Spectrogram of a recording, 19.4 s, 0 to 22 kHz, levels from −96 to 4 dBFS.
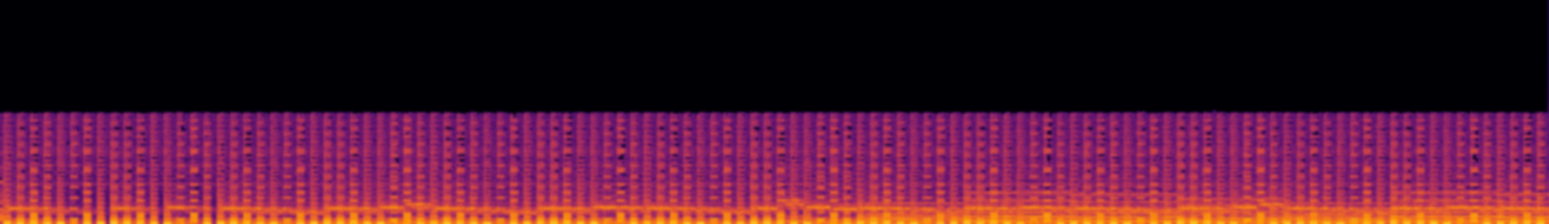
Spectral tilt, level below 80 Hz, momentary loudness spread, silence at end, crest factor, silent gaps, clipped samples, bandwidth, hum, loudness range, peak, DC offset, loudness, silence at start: -6 dB/octave; -18 dBFS; 3 LU; 0 s; 12 dB; none; under 0.1%; 11.5 kHz; none; 1 LU; 0 dBFS; 0.9%; -14 LUFS; 0 s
